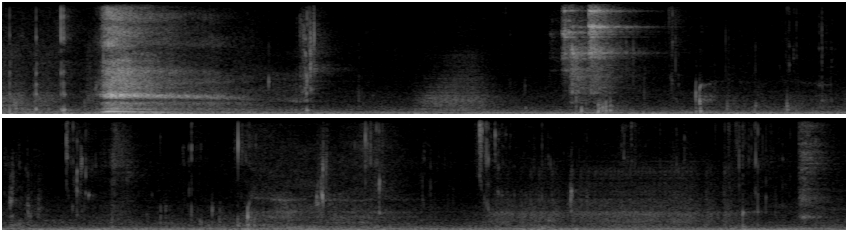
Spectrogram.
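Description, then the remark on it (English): Quiet mouth sounds of someone biting into a savory cheese bite and chewing, with two sharper crunchy moments early on, then softer intermittent chewing over a low steady hum. “So sip first and then bite.”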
